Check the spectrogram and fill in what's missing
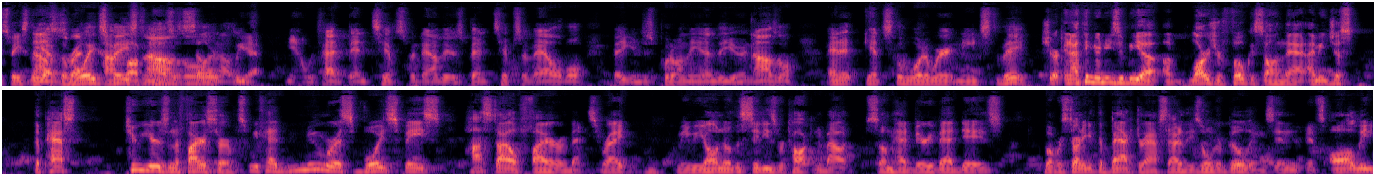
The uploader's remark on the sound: Live at FDIC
